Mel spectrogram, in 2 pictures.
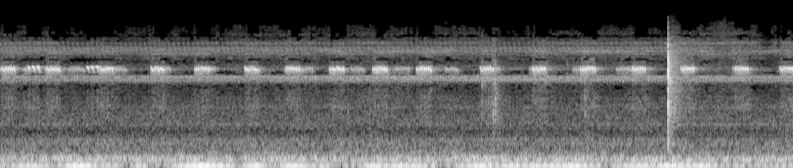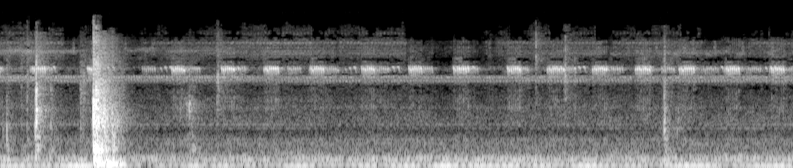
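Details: High pulsed chirping of grass insects continues at a quick regular beat while several sharp knocks and a loud thud, like a cupboard closing, break in near the middle, over a faint low hum.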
